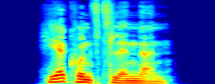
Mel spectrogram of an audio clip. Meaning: dative plural of Herkunftsland
- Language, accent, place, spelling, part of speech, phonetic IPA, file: German, Germany, Berlin, Herkunftsländern, noun, [ˈheːɐ̯kʊnft͡sˌlɛndɐn], De-Herkunftsländern.ogg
